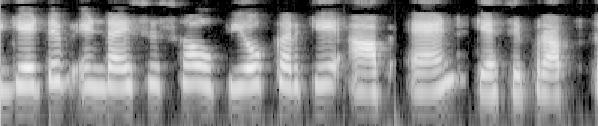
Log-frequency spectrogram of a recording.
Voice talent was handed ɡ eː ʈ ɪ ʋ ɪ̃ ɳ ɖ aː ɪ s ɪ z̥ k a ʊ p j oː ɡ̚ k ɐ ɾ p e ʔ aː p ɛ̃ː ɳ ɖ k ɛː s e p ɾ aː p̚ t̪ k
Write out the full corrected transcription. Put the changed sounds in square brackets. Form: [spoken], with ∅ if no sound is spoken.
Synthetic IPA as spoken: ɡ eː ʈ ɪ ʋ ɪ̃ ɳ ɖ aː ɪ s ɪ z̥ k a ʊ p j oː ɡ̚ k ɐ ɾ [k] e ʔ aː p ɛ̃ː ɳ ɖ k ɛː s e p ɾ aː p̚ t̪ k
